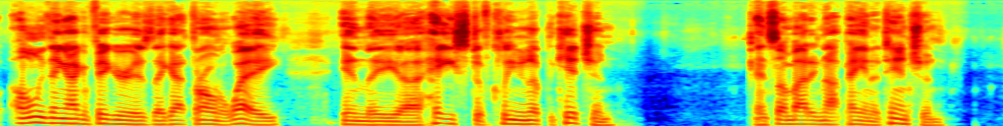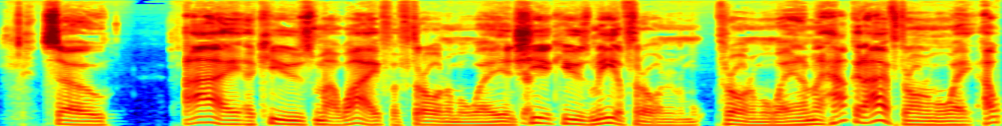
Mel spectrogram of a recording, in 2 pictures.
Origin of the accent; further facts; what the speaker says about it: Louisiana, United States; we didn't eat this growing up in Louisiana, so I think it's the southeastern regional thing.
